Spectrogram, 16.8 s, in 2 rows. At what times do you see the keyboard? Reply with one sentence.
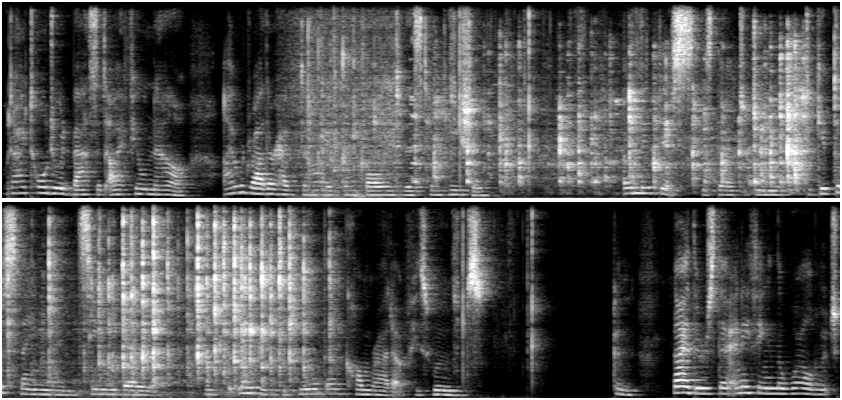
The keyboard can be heard from 2.8 to 11.8 s.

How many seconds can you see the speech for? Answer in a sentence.
You can hear the speech for 14 seconds altogether.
